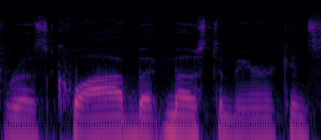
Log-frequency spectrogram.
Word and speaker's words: Rosicrucian: focused on the Rosicrucian degree, or more properly pronounced Rosicrucian, but most Americans say Rosicrucian.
